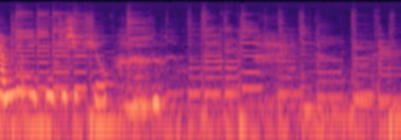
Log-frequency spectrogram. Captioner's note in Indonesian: tertawa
